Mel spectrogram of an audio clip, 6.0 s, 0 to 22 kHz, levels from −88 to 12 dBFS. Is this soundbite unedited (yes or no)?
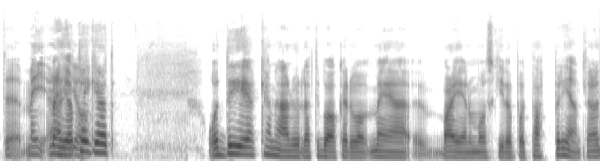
no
